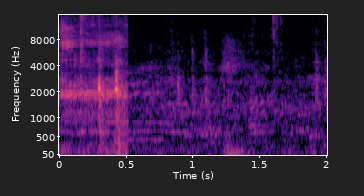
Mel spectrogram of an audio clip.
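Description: Car cabin sound, the engine's low rumble with the tail of a laugh, cut off abruptly about a quarter of the way in. Then a quiet background hum with a single soft low thump.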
